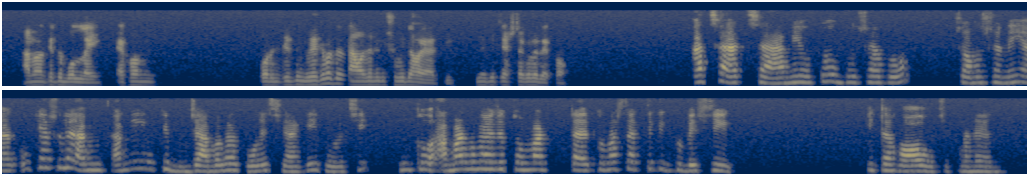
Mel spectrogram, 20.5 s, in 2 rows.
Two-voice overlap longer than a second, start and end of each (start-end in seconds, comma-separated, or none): none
